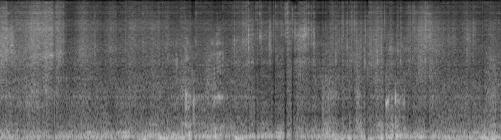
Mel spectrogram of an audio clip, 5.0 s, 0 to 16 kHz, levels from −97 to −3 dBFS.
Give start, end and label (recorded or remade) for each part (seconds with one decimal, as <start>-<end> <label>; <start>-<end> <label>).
0.0-5.0 remade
